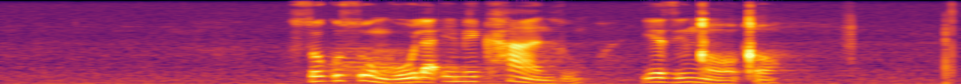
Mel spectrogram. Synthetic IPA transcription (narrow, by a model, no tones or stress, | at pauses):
sok̬ʼusuŋɡʱulaʔimikʰand͡ɮʱṵ | jeziŋ͡ǁʱɔːǃɔ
